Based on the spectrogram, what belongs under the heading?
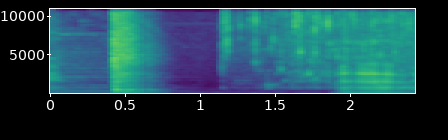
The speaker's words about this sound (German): Der Korken knallt, feine Nebel steigt aus der Flasche und Blätterli steigen im Glas auf wie eine Perlenkette.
